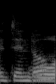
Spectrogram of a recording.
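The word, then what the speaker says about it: dirndl: Whoa, okay, a dindle? – I am obsessed. – Yes. There is an R in the word, but I'm pretty sure the R is silent. So it's a dindle.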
